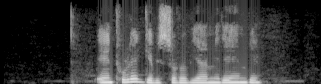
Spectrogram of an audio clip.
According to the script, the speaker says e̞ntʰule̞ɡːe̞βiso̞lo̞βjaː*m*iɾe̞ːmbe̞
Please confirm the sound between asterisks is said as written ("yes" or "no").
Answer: yes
